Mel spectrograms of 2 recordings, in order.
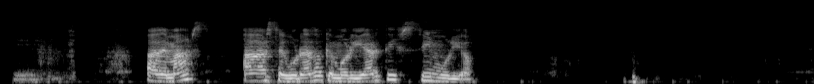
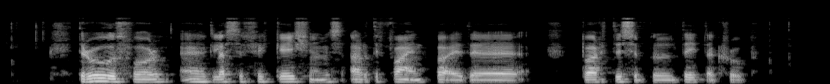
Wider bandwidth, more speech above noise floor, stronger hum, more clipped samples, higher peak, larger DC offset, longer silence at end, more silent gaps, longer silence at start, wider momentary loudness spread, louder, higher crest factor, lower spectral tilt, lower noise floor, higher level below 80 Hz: second, 7.6 kHz vs 9.6 kHz; first, 61 dB vs 40 dB; neither; neither; about the same, -4 dBFS vs -2 dBFS; neither; first, 1.75 s vs 0.85 s; neither; second, 0.15 s vs 0.5 s; first, 20 LU vs 10 LU; about the same, -17 LUFS vs -19 LUFS; about the same, 16 dB vs 18 dB; first, -8 dB/octave vs -4.5 dB/octave; first, -77 dBFS vs -59 dBFS; first, -56 dBFS vs -62 dBFS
